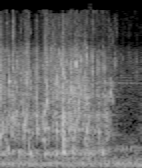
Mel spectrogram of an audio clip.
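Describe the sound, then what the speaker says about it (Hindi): Water trickles and splashes steadily as it is poured into a bucket in a garden, a continuous pouring stream for about a second before tapering off. "तो पूरे बकेट को भर दो पानी से"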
